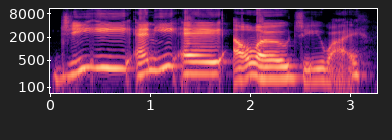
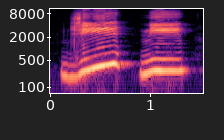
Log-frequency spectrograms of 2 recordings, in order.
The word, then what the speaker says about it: genealogy: have to laugh because the debate continues on how to say the word that we spell g e n e a l o g y so phg Tob says and spells it phonetically genology genology you know I thanks for sharing and I'm going to agree to disagree genealogy is the way I've heard it throughout my entire life that's my story and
